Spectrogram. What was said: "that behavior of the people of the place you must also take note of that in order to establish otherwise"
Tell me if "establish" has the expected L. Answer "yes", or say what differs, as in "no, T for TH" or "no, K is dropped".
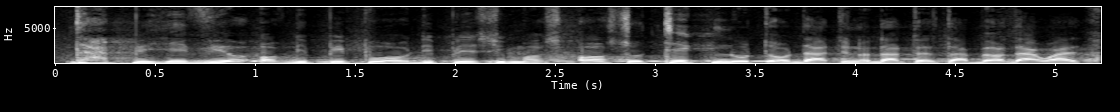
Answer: no, L is dropped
